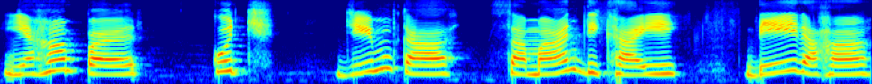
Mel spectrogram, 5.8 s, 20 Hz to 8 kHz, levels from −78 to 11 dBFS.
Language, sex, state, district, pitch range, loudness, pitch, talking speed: Hindi, female, Himachal Pradesh, Shimla, 275-345 Hz, -12 LUFS, 290 Hz, 95 wpm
